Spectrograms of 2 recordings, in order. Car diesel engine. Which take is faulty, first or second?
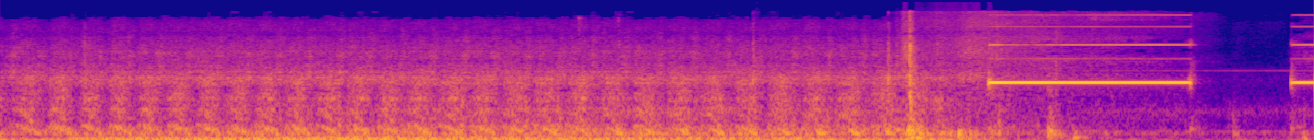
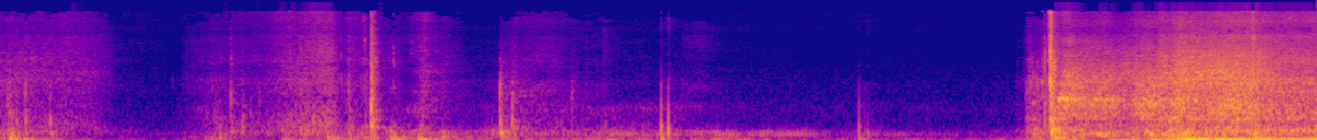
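first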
